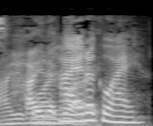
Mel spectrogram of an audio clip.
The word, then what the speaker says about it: Haida Gwaii: And now called, how do you pronounce it? Haida Gwaii Safaris. Haida Gwaii.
